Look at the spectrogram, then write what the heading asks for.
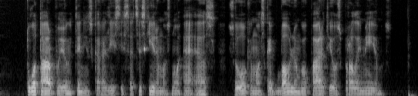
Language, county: Lithuanian, Marijampolė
